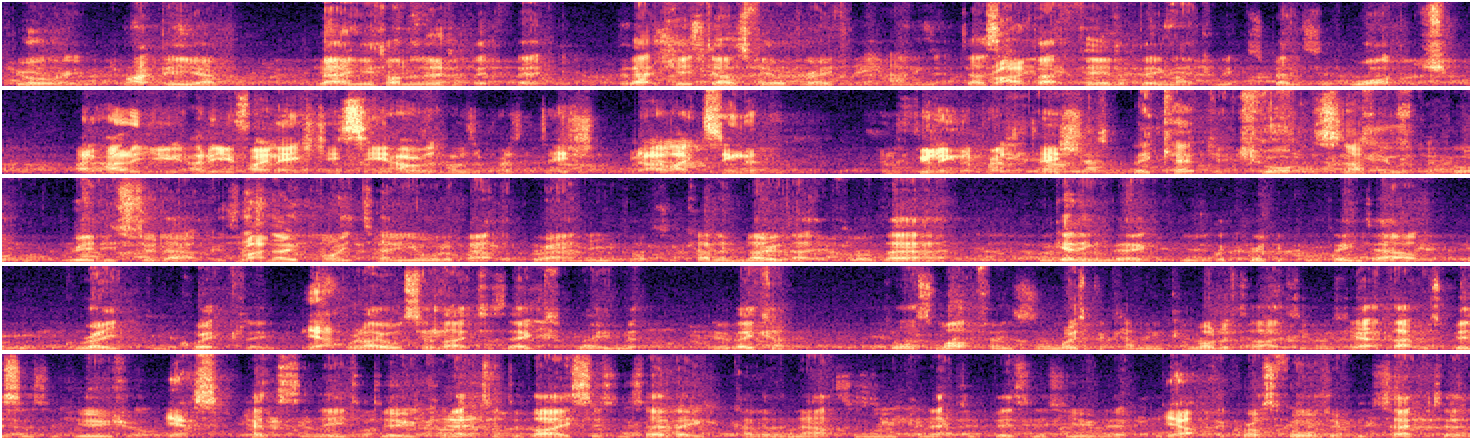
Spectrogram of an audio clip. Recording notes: Head to Mobile World Congress and report live from a very noisy show floor. Live at Mobile World Congress. Report live from a very noisy show floor, including visits to ZTE, Huawei, LG, Microsoft and HTC's stands.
